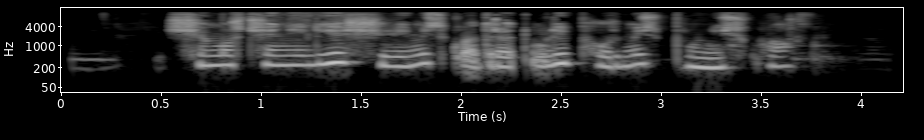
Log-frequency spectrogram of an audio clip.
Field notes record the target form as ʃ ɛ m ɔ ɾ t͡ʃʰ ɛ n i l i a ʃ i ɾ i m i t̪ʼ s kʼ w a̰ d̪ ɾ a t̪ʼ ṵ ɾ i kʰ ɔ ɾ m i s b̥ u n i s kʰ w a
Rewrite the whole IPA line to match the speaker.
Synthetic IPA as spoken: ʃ ɛ m ɔ ɾ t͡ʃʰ ɛ n i l i a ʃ i ɾ i m i s kʼ w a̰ d̪ ɾ a t̪ʼ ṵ l i pʰ ɔ ɾ m i s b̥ u n i s kʰ w a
